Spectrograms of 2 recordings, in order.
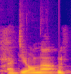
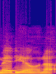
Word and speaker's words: Adiona: I also always recommend people to just pronounce it like they have a fake Italian accent. It usually gets people to uh to have some fun with the name Adiona.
